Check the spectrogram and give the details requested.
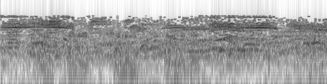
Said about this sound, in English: The Toka Festival celebrates the end of warfare between rival clans, and pigs are at the center of it. To attend, each village must bring some to the party. And that's a lot of pigs.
